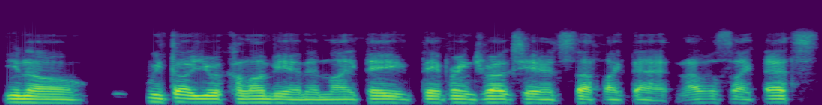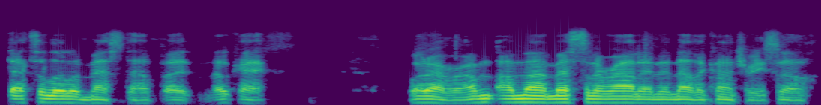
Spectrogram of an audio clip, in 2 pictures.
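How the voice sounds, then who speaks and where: A man's voice: low voice, fairly even intonation, a little fast, mellow, dry recording. A middle-aged man telling a story in a casual, rambling way, full of "like". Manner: rambling, lots of "like". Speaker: interview guest. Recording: dull lo-fi sound.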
